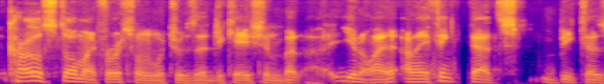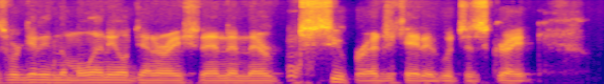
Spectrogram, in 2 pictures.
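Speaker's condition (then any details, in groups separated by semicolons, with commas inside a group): No condition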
